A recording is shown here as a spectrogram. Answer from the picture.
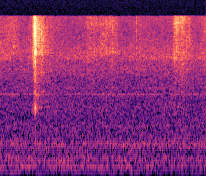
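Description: Faint snips of scissors cutting lengthwise through an adhesive strip bandage with its backing still on. One sharper click comes about a third of a second in and fainter ones near the end.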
